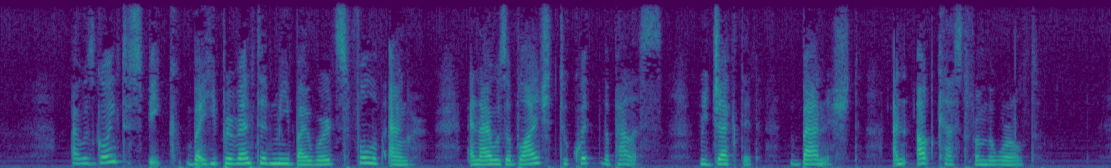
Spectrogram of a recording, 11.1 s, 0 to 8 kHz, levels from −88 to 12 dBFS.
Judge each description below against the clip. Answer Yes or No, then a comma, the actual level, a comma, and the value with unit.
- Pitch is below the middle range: No, high, 210 Hz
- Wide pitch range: No, average, 3.2 semitones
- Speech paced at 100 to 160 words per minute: Yes, average, 155 wpm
